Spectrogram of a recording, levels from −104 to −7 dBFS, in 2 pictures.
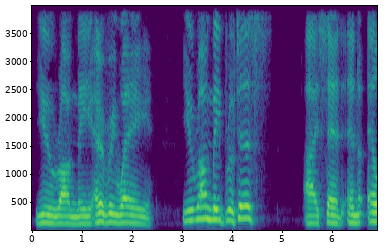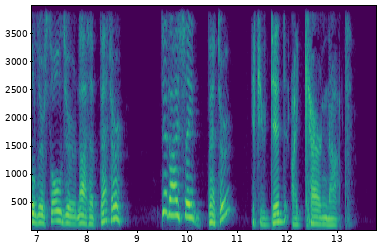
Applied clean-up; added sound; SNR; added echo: none; none; none; none.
